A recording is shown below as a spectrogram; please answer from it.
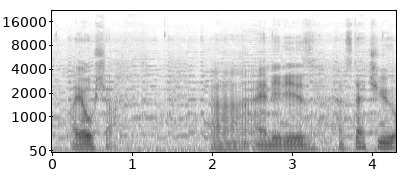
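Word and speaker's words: Alyosha: We're going to a monument, a statue up the top called Iosha, I think is how it's pronounced. Iosha.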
